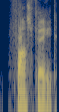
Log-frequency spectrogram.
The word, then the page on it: phosphate: American English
